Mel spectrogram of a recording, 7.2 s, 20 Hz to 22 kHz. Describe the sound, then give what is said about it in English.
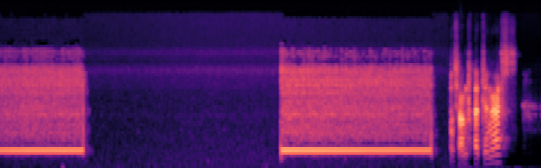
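A telephone rings twice, each a long buzzy tone of a second or two separated by a pause, loud: a call to a 24/7 lynx hotline from someone who sighted a lynx in town. A voice then briefly starts speaking as the call is answered. “So we get a call from uh, uh, somebody who sighted the lynx in town.”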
